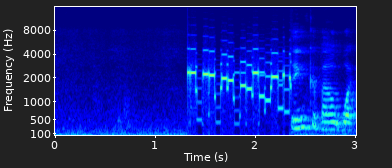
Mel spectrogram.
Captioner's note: computer chirps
